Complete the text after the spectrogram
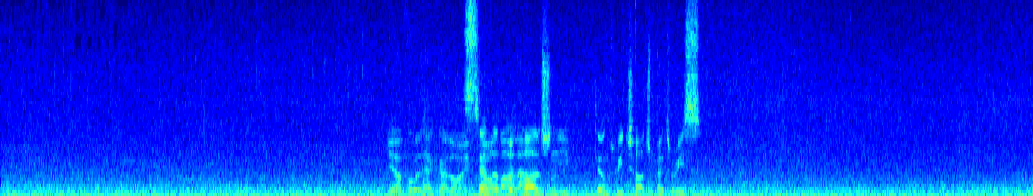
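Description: Rough sea waves wash and rumble steadily against a boat's hull.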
